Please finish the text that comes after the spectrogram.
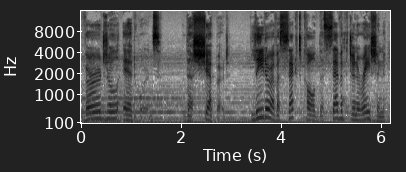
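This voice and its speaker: A woman's voice: mid-range voice, expressive, measured pace, natural voice. An actress playing a tough female bounty hunter in a western game, with an American accent and a blunt, folksy, sardonic drawl. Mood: wry, dramatic. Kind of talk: dramatic game cutscene acting. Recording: music under the voice.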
